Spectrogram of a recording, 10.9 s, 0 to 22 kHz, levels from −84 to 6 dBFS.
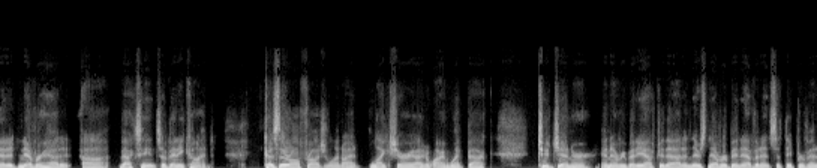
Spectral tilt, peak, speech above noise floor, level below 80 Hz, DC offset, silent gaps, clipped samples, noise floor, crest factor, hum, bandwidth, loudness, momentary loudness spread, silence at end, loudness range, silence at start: -6 dB/octave; 0 dBFS; 27 dB; -44 dBFS; 0.2%; none; under 0.1%; -40 dBFS; 14 dB; none; 12 kHz; -14 LUFS; 6 LU; 0 s; 2 LU; 0 s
